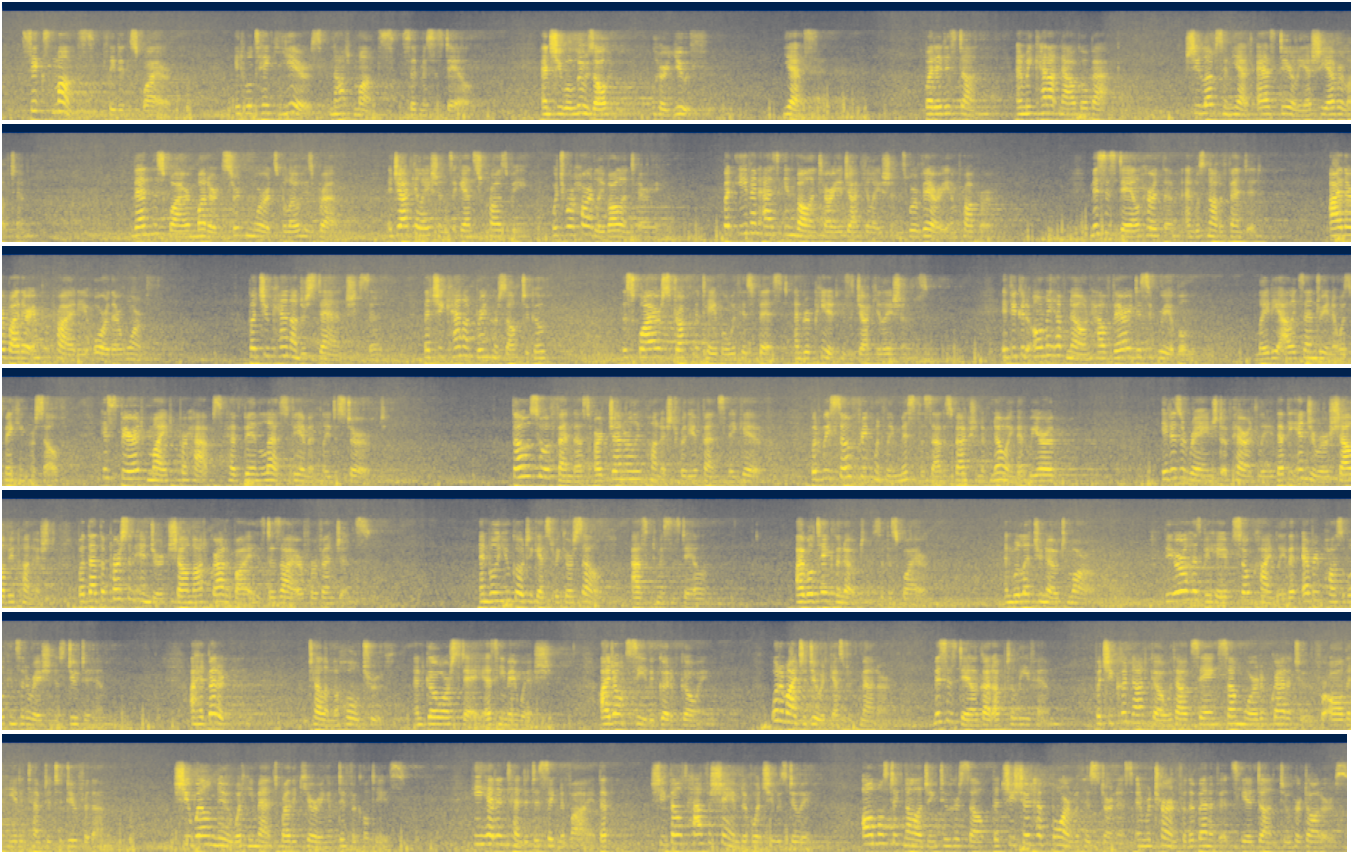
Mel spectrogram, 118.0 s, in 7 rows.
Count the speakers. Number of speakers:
one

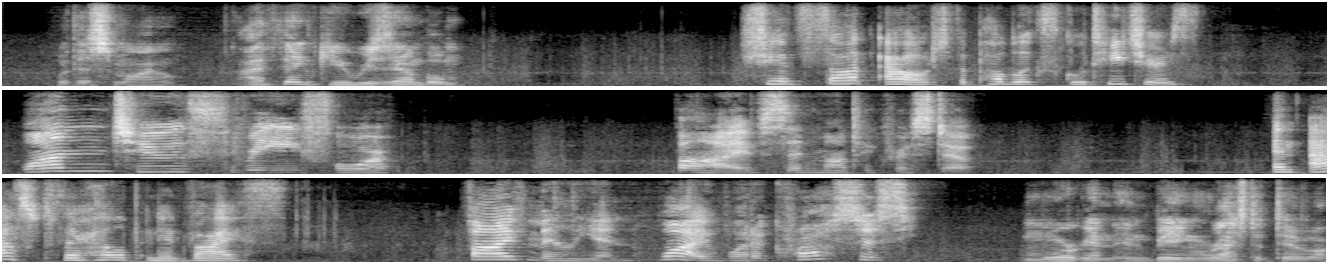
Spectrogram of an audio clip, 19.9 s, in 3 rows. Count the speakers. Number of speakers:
three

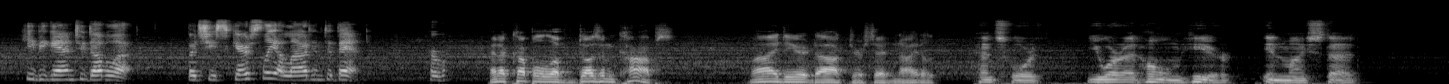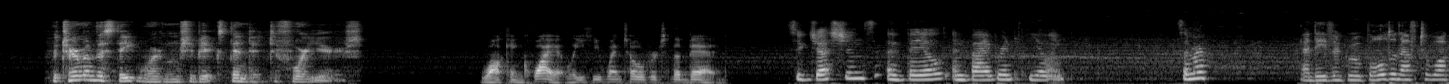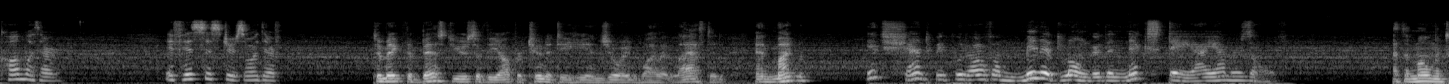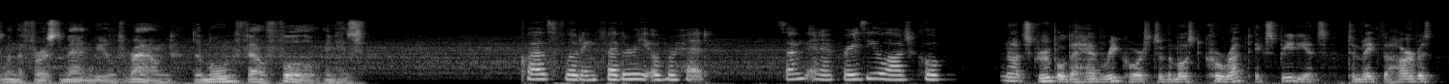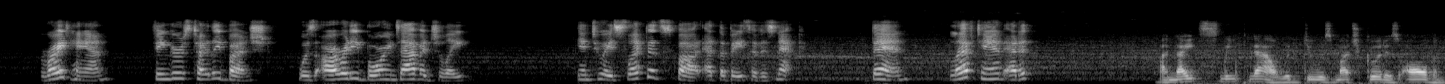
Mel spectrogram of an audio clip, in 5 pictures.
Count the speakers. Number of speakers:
ten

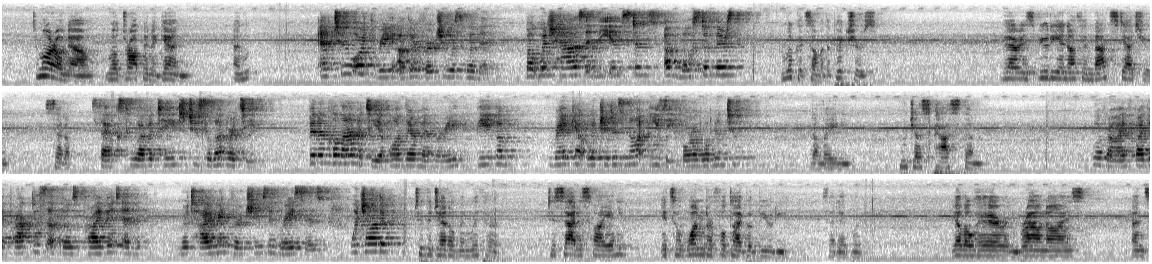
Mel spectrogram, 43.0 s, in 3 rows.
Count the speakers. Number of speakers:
two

